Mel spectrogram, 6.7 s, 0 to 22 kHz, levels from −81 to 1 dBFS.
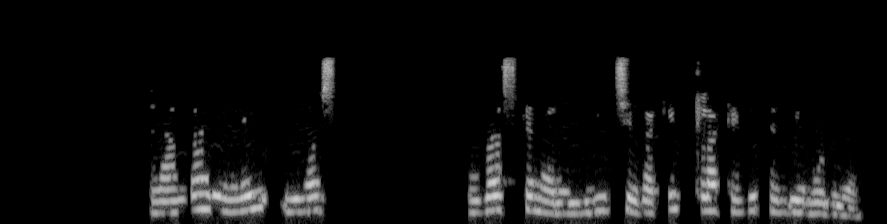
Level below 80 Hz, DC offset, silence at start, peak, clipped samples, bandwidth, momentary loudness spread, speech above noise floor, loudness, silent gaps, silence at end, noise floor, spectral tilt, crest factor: -78 dBFS; under 0.1%; 1.15 s; -6 dBFS; under 0.1%; 8 kHz; 7 LU; over 66 dB; -24 LUFS; 2.02-2.10 s, 2.52-3.50 s, 5.13-5.21 s, 5.41-5.45 s, 5.70-5.76 s; 0.2 s; under -90 dBFS; -2.5 dB/octave; 20 dB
